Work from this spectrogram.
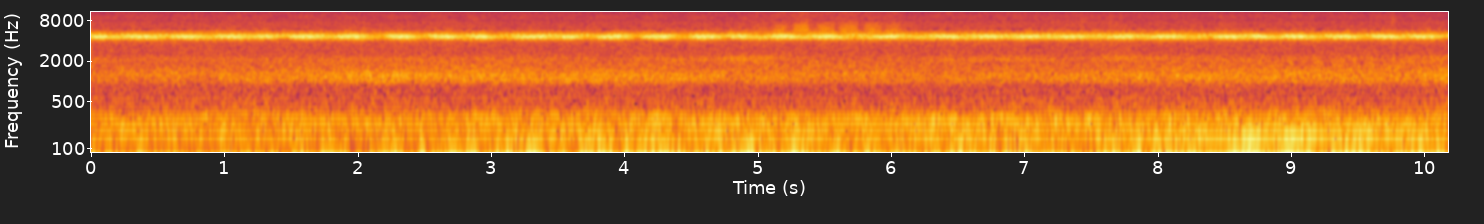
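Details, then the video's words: Crickets at night, chirping in a fast, steady pulsed trill on one high, thin pitch that runs unbroken through the whole stretch, over a soft low rumble of background noise. "relaxing sounds of crickets"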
